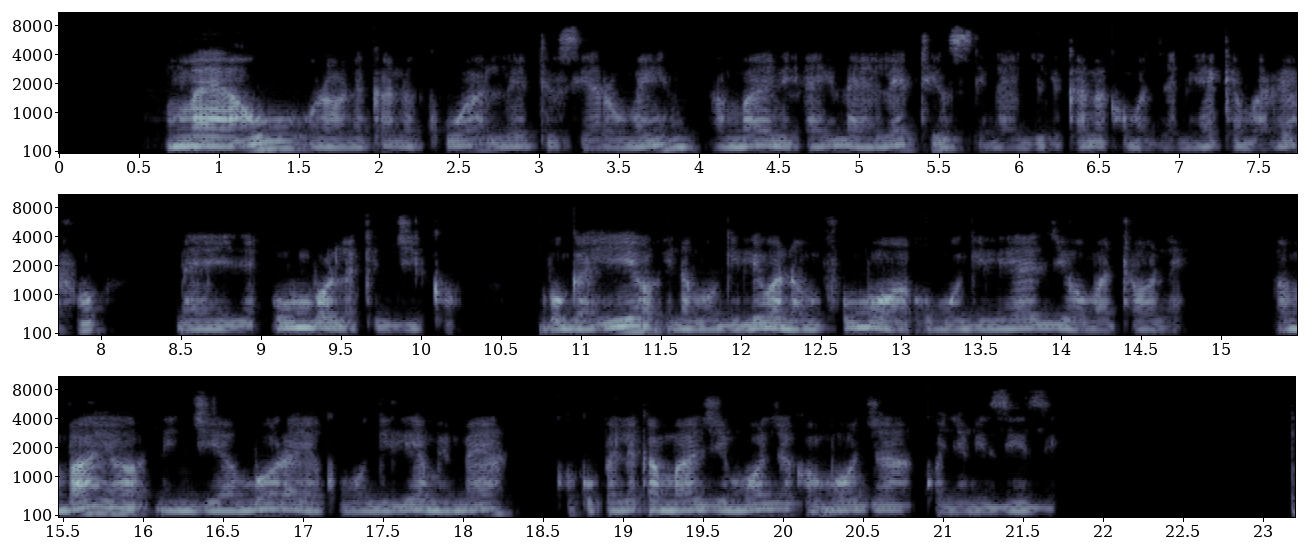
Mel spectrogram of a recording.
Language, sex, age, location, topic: Swahili, male, 18-24, Nairobi, agriculture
